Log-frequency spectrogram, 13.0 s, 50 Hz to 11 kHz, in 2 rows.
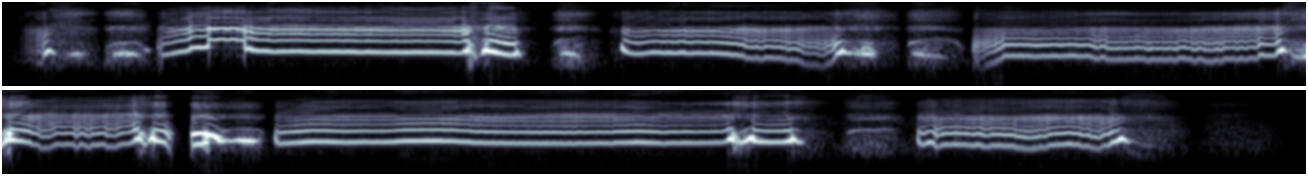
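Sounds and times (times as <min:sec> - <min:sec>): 
24-month-old girl weeping: 0:00.2 - 0:12.2.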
